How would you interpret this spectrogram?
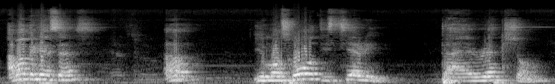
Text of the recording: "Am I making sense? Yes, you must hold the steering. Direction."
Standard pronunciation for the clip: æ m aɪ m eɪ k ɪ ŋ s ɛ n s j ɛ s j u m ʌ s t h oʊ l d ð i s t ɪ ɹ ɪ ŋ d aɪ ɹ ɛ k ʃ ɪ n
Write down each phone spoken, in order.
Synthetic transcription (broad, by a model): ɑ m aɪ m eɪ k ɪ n s ɛ n s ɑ j u m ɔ s t h oʊ l d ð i s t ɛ ɹ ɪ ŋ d aɪ ɹ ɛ k ʃ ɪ n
